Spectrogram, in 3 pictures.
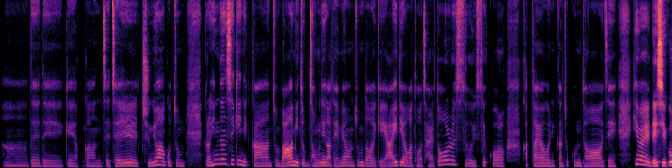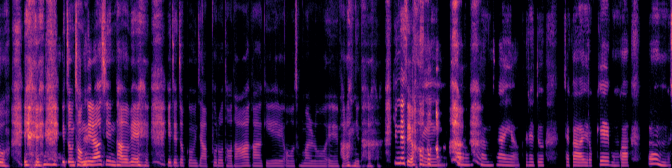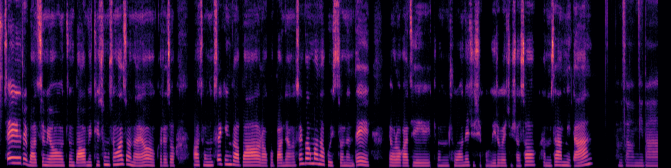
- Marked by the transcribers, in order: laughing while speaking: "네"; laugh; laughing while speaking: "다음에"; laughing while speaking: "바랍니다. 힘내세요"; laugh; other background noise
- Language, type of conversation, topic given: Korean, advice, 정체기를 어떻게 극복하고 동기를 꾸준히 유지할 수 있을까요?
